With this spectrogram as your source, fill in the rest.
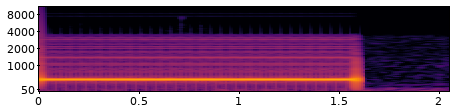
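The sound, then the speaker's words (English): Telephone dial tone of an outgoing phone call: a steady, single-pitched tone held loud for about one and a half seconds, then cut off abruptly into near silence. “Here's what a simple 5-minute phone call to check in on someone can look like.”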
